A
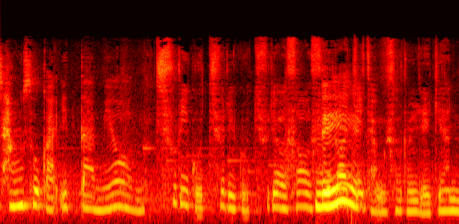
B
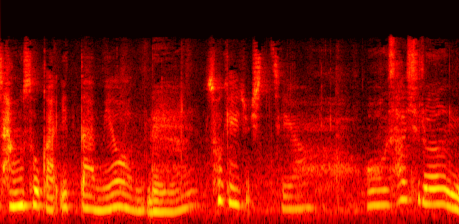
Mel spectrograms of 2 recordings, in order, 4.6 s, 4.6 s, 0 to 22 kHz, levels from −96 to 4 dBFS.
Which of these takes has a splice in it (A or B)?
A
